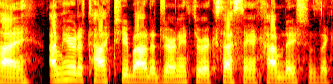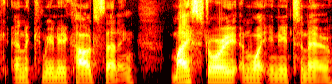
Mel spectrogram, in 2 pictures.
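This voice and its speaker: Very fast male speech at medium pitch, with fairly even intonation, on a very clean recording with a silent background. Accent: American. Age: 20s. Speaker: community college student and self-advocate. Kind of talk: prepared webcast talk. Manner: hesitant, with fillers.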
